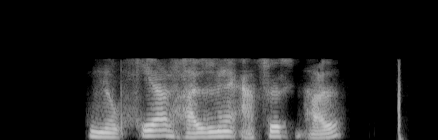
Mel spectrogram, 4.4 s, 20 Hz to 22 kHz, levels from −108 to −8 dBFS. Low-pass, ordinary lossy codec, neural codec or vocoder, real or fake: 7.2 kHz; AAC, 16 kbps; codec, 16 kHz, 1 kbps, FreqCodec, larger model; fake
